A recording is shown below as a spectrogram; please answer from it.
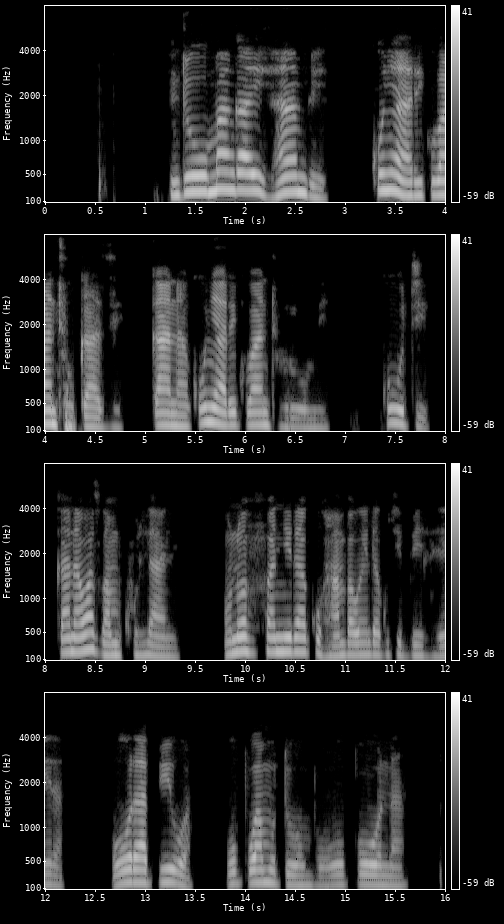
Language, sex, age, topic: Ndau, male, 36-49, health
